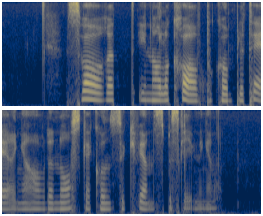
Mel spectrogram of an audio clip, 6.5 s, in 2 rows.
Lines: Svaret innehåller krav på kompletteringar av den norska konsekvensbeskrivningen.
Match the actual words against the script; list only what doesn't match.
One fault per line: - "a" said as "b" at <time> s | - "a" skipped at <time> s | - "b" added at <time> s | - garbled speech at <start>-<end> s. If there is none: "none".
none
